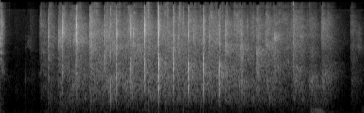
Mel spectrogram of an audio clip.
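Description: Congregation clapping for the choir during a Sunday church service, a steady burst of applause lasting several seconds, fairly loud and close, with no talking over it.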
